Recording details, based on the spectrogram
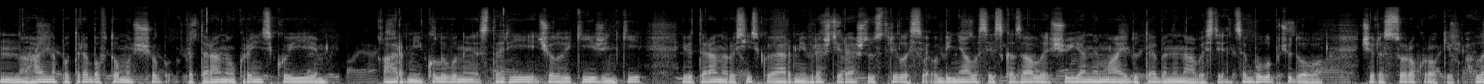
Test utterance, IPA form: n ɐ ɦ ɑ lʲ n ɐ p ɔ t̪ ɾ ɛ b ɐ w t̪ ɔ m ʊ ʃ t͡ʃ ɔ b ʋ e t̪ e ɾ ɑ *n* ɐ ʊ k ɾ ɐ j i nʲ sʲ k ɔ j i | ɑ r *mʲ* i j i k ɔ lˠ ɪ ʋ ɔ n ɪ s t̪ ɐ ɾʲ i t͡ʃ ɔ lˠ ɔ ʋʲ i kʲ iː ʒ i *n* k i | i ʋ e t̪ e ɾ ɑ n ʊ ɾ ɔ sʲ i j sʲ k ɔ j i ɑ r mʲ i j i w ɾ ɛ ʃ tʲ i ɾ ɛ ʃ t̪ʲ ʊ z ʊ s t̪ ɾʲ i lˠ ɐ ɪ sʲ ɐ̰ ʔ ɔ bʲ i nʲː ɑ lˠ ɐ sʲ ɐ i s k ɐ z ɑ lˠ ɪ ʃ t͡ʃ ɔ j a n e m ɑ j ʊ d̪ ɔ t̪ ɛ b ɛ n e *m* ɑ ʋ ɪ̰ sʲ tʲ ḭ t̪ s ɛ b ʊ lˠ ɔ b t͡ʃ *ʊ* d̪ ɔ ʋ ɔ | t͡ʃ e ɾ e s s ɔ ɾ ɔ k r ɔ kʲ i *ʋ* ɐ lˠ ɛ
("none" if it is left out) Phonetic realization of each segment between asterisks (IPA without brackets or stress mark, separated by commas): n, mʲ, n, n, ʊ, w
